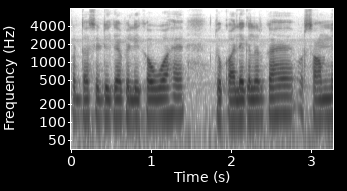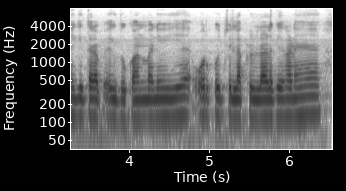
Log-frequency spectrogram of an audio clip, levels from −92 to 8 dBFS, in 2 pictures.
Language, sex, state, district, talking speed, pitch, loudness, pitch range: Hindi, male, Uttar Pradesh, Shamli, 245 wpm, 125 Hz, -19 LUFS, 120-125 Hz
